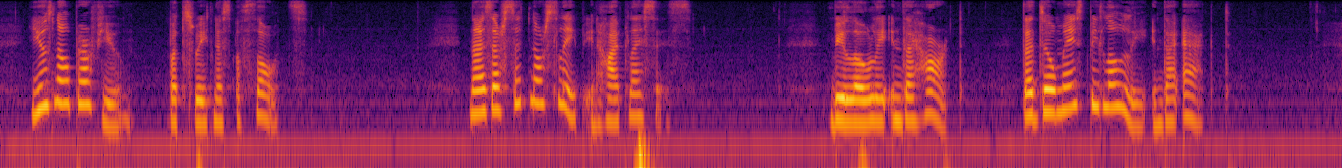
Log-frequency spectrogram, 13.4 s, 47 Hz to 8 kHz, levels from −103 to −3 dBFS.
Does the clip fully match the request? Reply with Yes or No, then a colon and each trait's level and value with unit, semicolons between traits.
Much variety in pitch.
Yes: wide, 7.2 semitones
